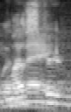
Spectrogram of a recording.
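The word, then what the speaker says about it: Mastard: Montreal it must start m-a-s-t-a-r-d like mustard mustard with a nice pronunciation yeah well okay I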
